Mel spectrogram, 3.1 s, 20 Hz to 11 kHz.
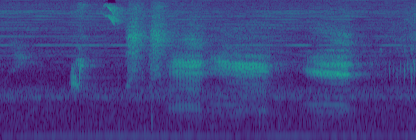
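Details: Magpie tanager (Cissops leveriana), recorded 12 July 2008, giving a few harsh, buzzy notes, some drawn out, with brief sharper chips between them; a low steady hum runs underneath.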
